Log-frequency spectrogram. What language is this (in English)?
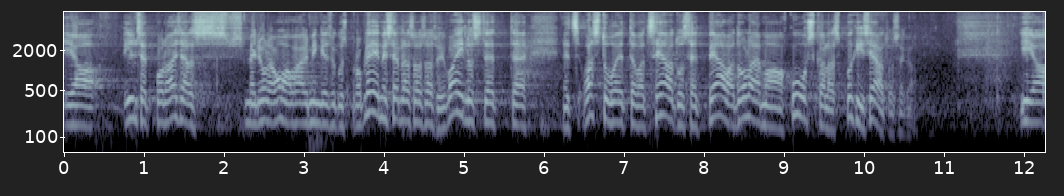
Estonian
